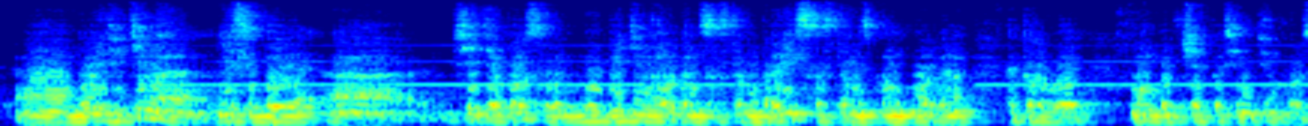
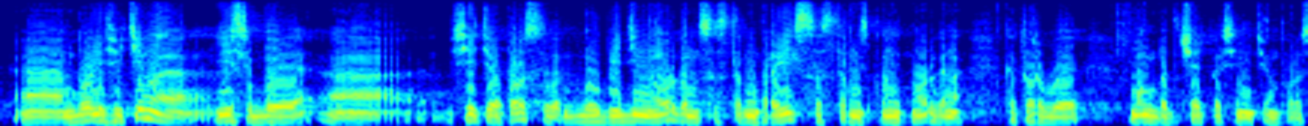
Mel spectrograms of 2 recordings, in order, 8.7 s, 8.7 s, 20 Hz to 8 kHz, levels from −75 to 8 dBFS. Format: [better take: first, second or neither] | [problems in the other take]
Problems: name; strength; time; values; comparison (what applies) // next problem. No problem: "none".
second | background sound (Wind instrument, woodwind instrument); 20 dB below the speech // room echo; dies away in 0.4 s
